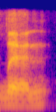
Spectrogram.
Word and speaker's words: Lyn: And she has my middle name, which is Lynn. And it's spelled a little different. It's just L-Y-N.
